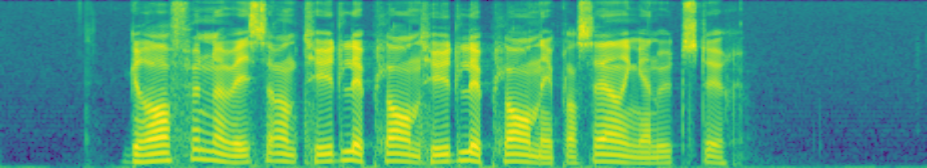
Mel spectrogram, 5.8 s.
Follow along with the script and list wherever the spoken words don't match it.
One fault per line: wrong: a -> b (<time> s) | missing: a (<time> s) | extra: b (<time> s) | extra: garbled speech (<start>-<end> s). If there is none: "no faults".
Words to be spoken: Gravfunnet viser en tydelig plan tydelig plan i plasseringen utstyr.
no faults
